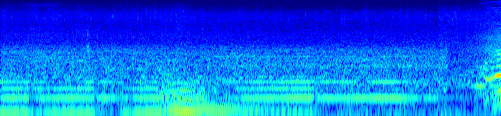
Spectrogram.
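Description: Low, droning background music: a few held notes that drop out and return, with a deeper note coming in about two seconds in, over a steady hiss.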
